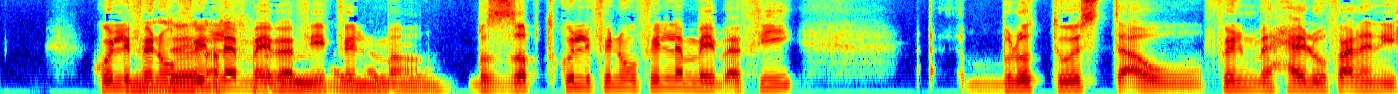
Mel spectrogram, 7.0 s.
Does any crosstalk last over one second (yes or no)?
yes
